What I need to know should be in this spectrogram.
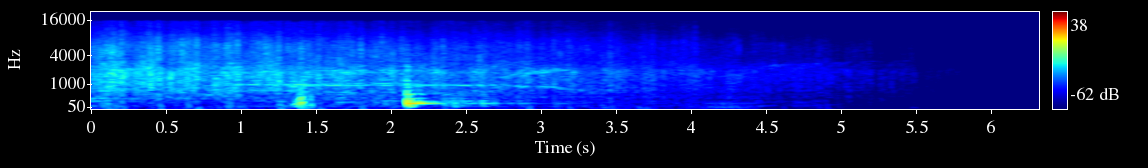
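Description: Electric guitars play together and slowly fade out.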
